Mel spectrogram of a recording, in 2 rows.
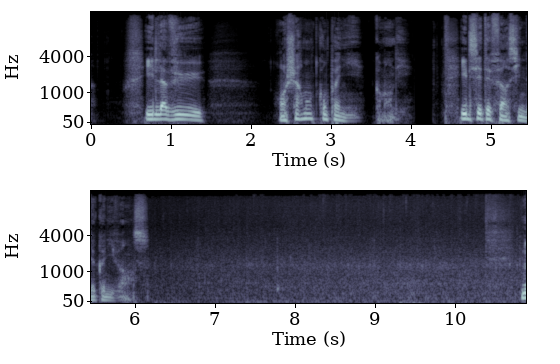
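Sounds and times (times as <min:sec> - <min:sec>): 
speech: 0:00.6 - 0:01.7, 0:02.3 - 0:06.3
steady rain falling from a low grey sky: 0:04.8 - 0:10.8.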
